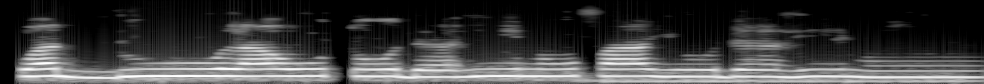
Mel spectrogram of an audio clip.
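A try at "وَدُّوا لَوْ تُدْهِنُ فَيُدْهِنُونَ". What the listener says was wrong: Hati-hati jangan tudahin tadi, jangan isbah ya. Kalau ingat kemarin di pelajaran tahdirul qiraah di matan mufid itu isbah. Melebih-lebihkan huruf. Jadi kesana nambah huruf mat. Tadi saya dengar ya, nanti bacanya lau tudhinu.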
